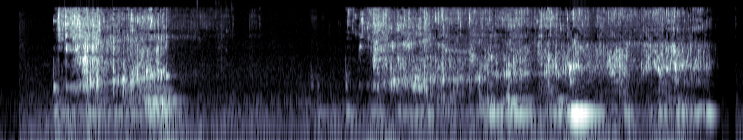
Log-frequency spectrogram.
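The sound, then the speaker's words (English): Water poured twice into a container: a short pour of one cup, a pause, then a pour of two cups that lasts about three times as long, both with a steady splashing gush. “Both were the sound of pouring liquid water, but the second was twice as much water, two cups instead of one.”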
